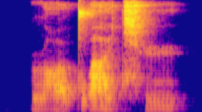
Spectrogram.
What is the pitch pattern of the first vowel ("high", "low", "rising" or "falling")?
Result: low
